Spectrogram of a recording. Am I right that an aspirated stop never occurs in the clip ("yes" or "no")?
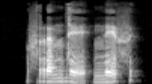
yes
